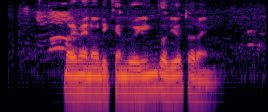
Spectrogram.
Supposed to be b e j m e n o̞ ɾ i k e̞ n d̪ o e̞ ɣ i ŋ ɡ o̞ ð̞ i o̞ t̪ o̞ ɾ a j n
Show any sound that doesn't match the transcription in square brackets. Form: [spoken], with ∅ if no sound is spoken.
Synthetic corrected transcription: b [a] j m e n o̞ ɾ i k e̞ n d̪ [u] e̞ ɣ i ŋ ɡ o̞ ð̞ i o̞ t̪ o̞ ɾ a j n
